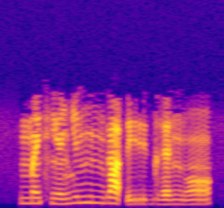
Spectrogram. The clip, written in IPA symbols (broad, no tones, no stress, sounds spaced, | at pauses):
m ɛ̃ sʲ ɛ̃ ʎ e ŋ ĩ ŋ ɡ a ʔ ɪ rʲ ʊ ɡʱ ɛ ŋ ɡ ɔ̃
